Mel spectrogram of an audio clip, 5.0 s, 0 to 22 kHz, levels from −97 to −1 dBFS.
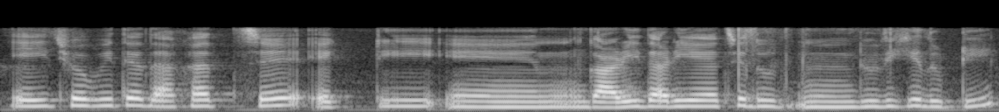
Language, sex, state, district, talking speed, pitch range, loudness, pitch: Bengali, female, West Bengal, Malda, 120 wpm, 195-220 Hz, -17 LUFS, 210 Hz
